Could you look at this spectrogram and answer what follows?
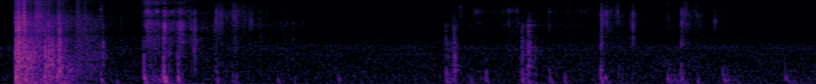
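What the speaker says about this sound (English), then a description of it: "I can hear the footsteps." Player footsteps in CS:GO on the Vertigo map, a series of soft, irregular thuds and scuffs with clicks, moderately close and fairly faint, with no voices.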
